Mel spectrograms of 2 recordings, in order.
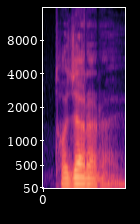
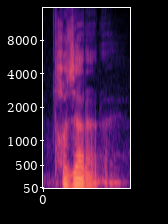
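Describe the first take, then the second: First: Said in the usual way. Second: Soft echo. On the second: Shown as a demonstration. Preacher echoing to the congregation, much softer. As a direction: repeat 더 잘 알아요 much softer, almost to yourself. Repeats line, second time softly.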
